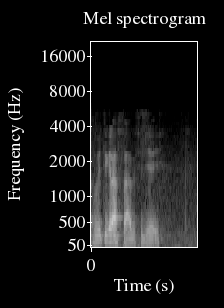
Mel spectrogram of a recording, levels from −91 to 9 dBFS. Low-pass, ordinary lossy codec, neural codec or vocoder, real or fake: 5.4 kHz; none; none; real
